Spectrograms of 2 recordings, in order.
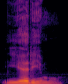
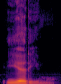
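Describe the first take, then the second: First: The first syllable has the vowel a. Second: The first syllable has the vowel a.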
